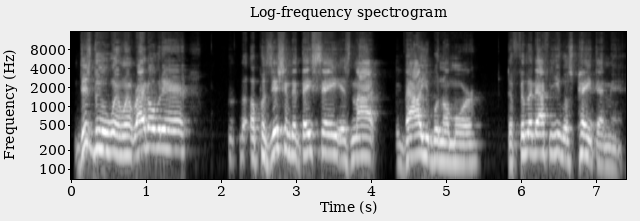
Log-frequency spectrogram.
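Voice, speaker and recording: A man's voice: on the high side, moderate pace. A man hosts a casual sports chat. He rambles, stacks up repeated words and reacts to the chat as he goes. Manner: loose, rambling, repeats himself. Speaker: host.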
